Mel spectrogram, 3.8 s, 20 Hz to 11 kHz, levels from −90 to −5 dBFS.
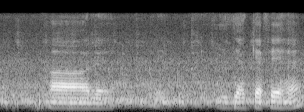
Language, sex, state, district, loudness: Hindi, male, Uttar Pradesh, Varanasi, -17 LUFS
